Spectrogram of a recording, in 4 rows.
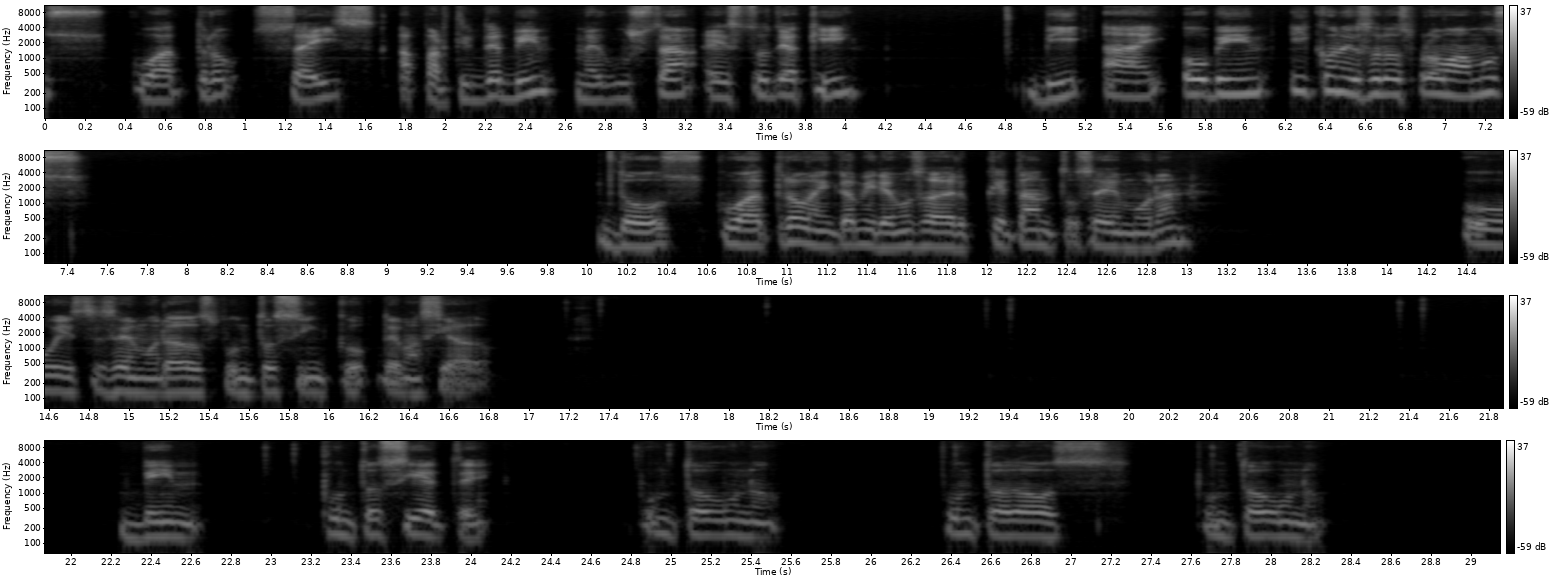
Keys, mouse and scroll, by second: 11.0 click, 17.0 click, 19.1 click, 19.5 click, 21.2 click, 22.8 click, 24.7 click, 25.3 click, 26.3 click, 27.5 click.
